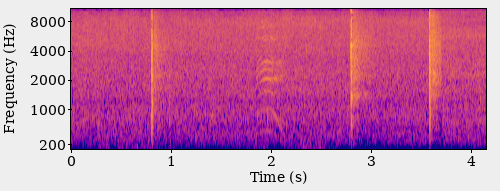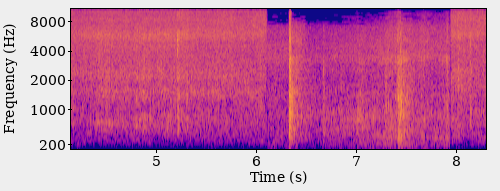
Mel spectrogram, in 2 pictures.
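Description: Steady rush of water pouring over a concrete spillway, broken by several sharp clacks of skateboards hitting concrete, with a brief voice about two seconds in.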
